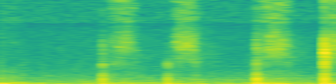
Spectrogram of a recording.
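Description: Handwriting of an address makes a few short, scratchy pen strokes separated by brief pauses, faint and close.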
